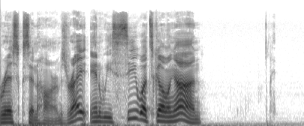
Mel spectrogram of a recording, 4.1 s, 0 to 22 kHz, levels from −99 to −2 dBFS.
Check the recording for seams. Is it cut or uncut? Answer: cut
